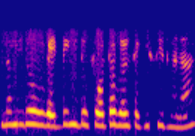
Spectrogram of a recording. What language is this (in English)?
Kannada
